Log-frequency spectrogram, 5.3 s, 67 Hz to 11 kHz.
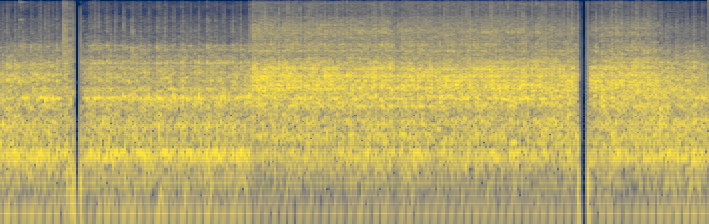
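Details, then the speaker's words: Swaraj 855 FE tractor, diesel idling in neutral: rough gritty mid-pitched rasp from the gearbox while the clutch is released, the gear lever shaking, and it goes quiet when the clutch is pressed; gear rubbing in neutral. Noise also present in every gear except fourth while driving. "तो आपने देखा की किस तरह से इसके clutch को छोड़ते हैं न्यूट्रल पोजीशन में भी तो साउंड ए रहा है और जैसे ही कलर्स को दबाते हैं तो सॉल्व रूथ जाता है"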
